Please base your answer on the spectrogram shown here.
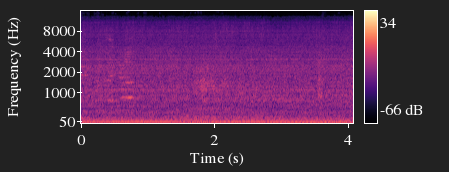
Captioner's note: wind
